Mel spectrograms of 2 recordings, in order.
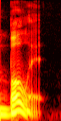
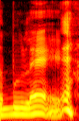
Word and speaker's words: Bulette: Gary Gygax originally nicknamed this monster the Bullet, which Cask mockingly pronounced in a French accent as the Boulet.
